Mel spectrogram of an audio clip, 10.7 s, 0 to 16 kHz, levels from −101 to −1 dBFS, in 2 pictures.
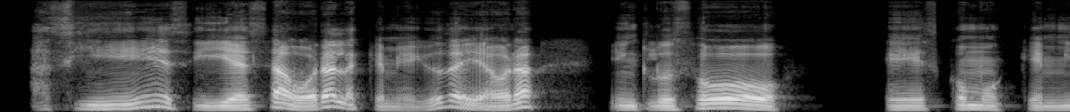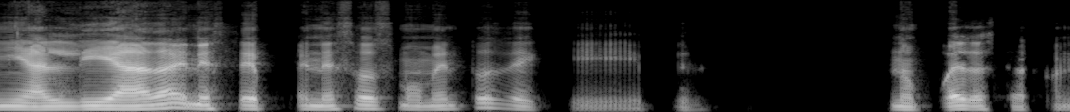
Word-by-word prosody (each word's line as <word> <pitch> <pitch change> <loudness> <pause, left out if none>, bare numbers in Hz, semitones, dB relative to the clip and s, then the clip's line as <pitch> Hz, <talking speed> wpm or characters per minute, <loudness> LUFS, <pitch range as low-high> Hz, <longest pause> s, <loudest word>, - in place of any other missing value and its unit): Así 125 +7 -5
es, 160 -7 -6
y 105 +1 +1
es 105 0 +1
ahora 100 +1 +6
la - - -2
que 100 - -10
me 90 -1 -10
ayuda, 85 - -1
y - - +1
ahora - - +2 0.3
incluso 110 +4 +3 0.4
es 105 0 -5
como 110 -2 -4
que 105 -1 -8
mi 105 +2 -2
aliada 110 +6 +4
en 130 - -1
este 115 -2 -3
en 110 -1 -5
esos 115 +2 -5
momentos 110 +7 -8
de 100 -7 -11
que, - - -22
pues, 80 - -24 1.0
no 95 -3 -7
puedo 105 -2 -2
estar 100 - -13
con - - -19
105 Hz, 165 wpm, -24 LUFS, 105-120 Hz, 1.0 s, ahora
